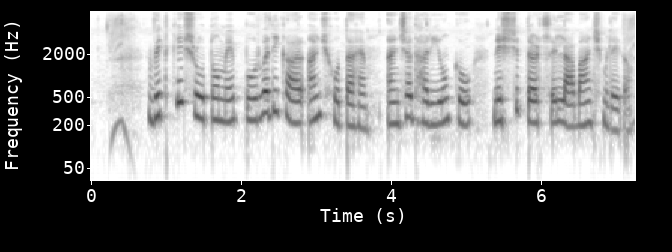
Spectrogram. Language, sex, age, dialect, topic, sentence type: Hindi, female, 18-24, Garhwali, banking, statement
